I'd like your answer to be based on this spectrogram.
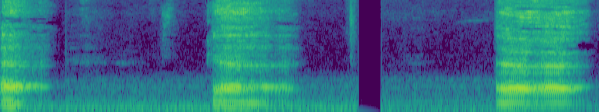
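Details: Three loud, short, voiced belches in quick succession; burping.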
